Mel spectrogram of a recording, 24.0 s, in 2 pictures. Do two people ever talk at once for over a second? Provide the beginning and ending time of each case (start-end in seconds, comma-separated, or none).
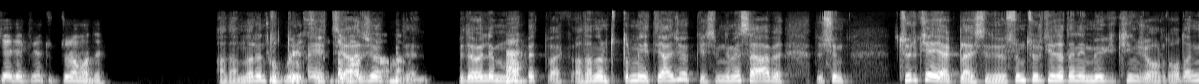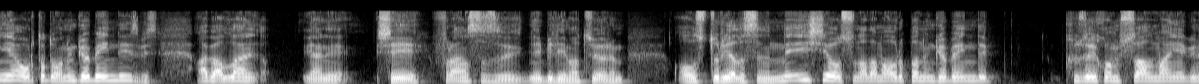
2.6-4.2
